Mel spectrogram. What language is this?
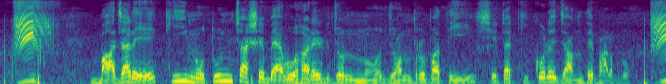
Bangla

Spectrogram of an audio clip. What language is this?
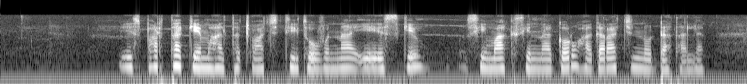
Amharic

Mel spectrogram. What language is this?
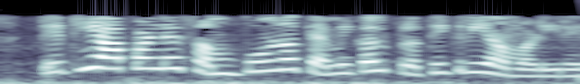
Gujarati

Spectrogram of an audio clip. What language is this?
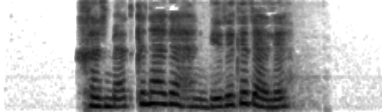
Bashkir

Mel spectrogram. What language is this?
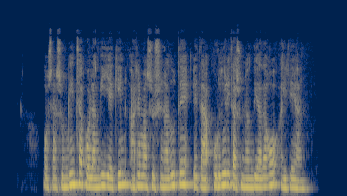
Basque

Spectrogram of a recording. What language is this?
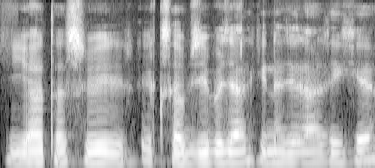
Hindi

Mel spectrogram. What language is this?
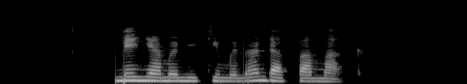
Tunen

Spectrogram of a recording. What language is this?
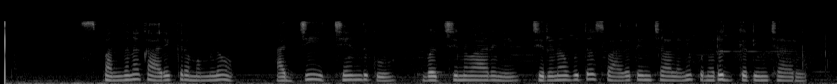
Telugu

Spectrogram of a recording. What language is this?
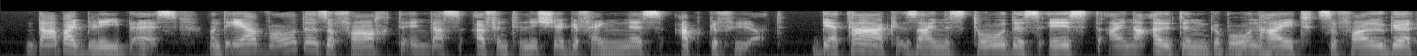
German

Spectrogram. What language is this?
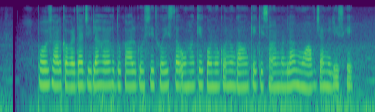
Chhattisgarhi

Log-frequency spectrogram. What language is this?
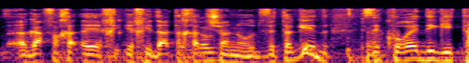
Hebrew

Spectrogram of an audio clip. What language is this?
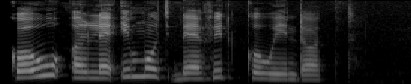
Kalenjin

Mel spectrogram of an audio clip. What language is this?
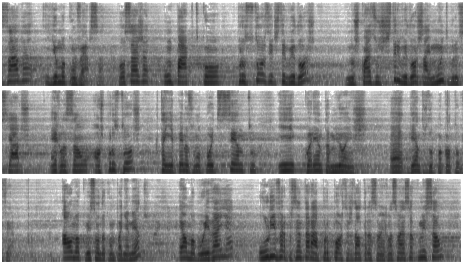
Portuguese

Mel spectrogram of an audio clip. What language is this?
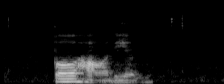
Min Nan Chinese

